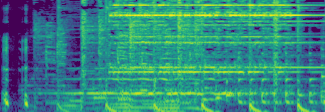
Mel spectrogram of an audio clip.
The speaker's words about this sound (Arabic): هاتف ايام اللولو التاريخي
